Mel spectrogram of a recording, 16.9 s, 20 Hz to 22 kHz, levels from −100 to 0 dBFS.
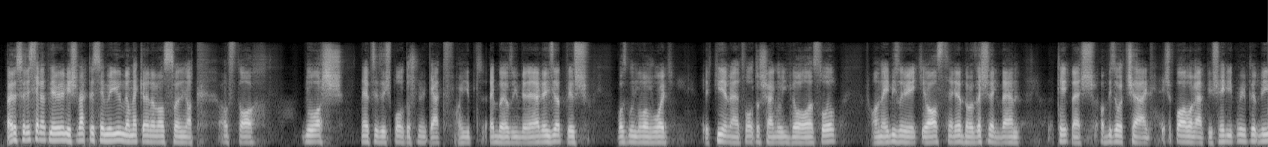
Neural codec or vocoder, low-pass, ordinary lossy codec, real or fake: codec, 16 kHz, 0.5 kbps, FreqCodec, larger model; none; none; fake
